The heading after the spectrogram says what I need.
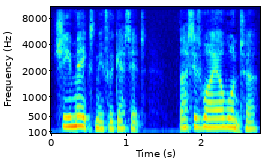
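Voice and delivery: put-on petulant young master's declaration; fretful boy Colin. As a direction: insist on getting your way.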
